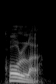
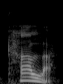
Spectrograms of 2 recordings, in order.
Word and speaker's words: color: No se dice cola, es cala.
